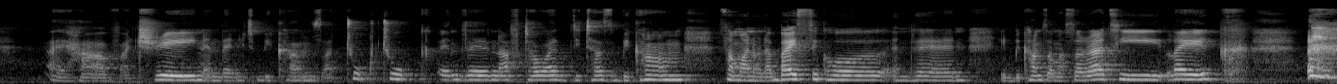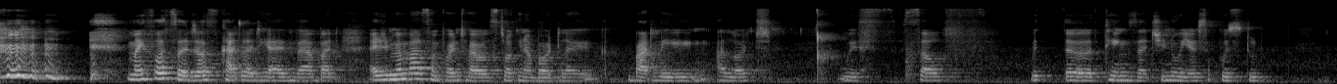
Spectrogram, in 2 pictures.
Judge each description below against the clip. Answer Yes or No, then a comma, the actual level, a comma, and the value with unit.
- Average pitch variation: Yes, average, 3.4 semitones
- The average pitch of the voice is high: Yes, high, 195 Hz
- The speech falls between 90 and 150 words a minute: Yes, slow, 135 wpm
